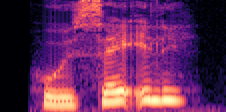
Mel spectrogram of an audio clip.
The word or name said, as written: hovedsagelig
